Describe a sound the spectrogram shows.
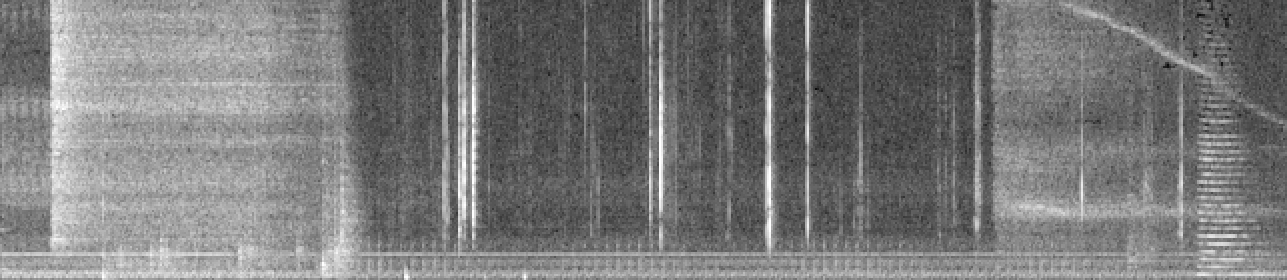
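A plastic fork taps and scrapes against a food tray.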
